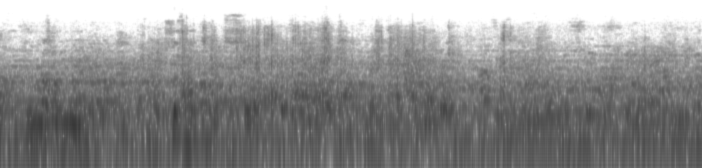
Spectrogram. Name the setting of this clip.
cafe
